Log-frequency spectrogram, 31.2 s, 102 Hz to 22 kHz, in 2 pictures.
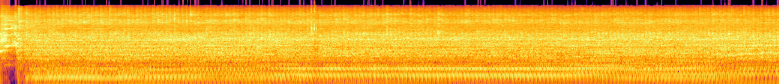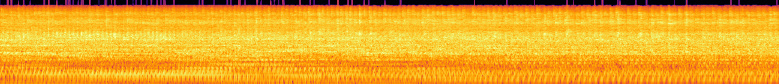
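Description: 2008 Suzuki Boulevard C90T's 1462 cc V-twin engine idling through aftermarket Cobra exhaust pipes. It comes in suddenly and runs steadily, its tone shifting slightly about halfway through.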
